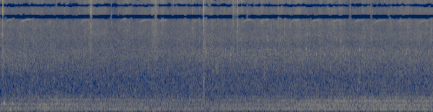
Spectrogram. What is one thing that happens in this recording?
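Footsteps crunch through dry leaves on the ground.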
